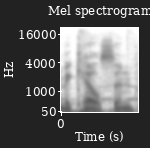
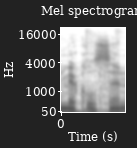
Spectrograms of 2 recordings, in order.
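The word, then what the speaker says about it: Mikkelsen: German doctor played by Mad Mckelson or Mad Mickelson. I've heard I've heard different ways to say his name. It's Mads regardless. and he's amazing and I love him as an actor.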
